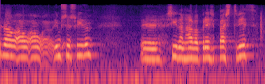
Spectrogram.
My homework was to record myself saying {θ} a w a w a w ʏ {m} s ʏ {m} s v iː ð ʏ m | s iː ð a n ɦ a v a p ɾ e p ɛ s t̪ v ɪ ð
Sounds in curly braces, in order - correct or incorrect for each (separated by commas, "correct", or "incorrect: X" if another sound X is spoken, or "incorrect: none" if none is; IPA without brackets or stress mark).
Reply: incorrect: ð, correct, incorrect: n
